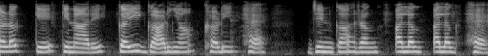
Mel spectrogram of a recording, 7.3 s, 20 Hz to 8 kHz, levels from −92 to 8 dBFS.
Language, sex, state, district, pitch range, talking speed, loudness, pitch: Hindi, female, Delhi, New Delhi, 245-270 Hz, 90 wpm, -20 LUFS, 255 Hz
